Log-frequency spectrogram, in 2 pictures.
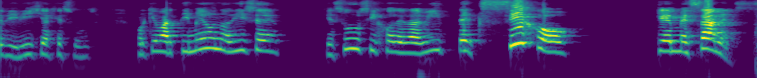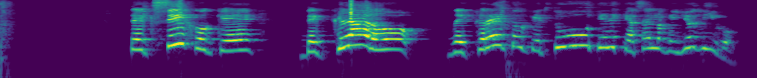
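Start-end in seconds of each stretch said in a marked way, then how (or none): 3.2-15.0 imitated demand, stretched and emphatic; mock demand. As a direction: play someone issuing decrees to Jesus, higher on the commands. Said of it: "Es una petición humilde". (exigencia imitada, enfática)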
